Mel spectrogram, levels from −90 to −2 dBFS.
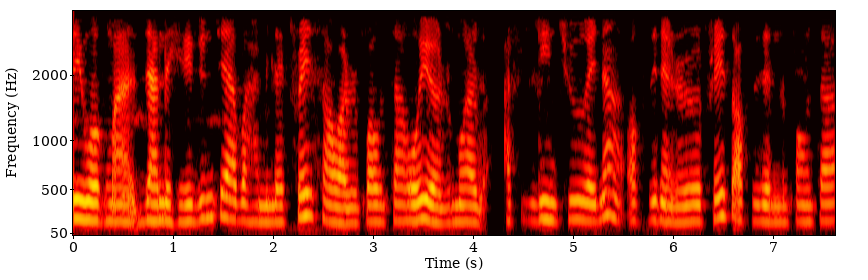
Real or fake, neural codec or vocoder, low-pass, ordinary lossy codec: fake; vocoder, 44.1 kHz, 128 mel bands every 512 samples, BigVGAN v2; 3.6 kHz; none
